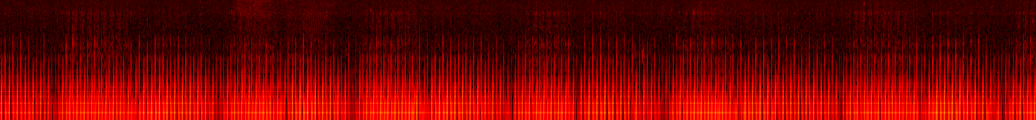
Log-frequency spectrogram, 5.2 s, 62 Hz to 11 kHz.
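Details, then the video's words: Kitten aged ten weeks purring contentedly close up: a rich, low rumbling drone that throbs in regular waves with each breath, around two per second. "10 weeks old kitten purring"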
